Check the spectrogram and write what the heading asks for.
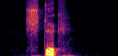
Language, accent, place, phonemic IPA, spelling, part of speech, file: German, Germany, Berlin, /ʃtʏk/, Stück, noun, De-Stück.ogg
- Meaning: 1. one, item, piece, unit(of something countable; often untranslated in English) 2. head (a single animal) 3. piece (portion of something bigger or of an uncountable mass)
